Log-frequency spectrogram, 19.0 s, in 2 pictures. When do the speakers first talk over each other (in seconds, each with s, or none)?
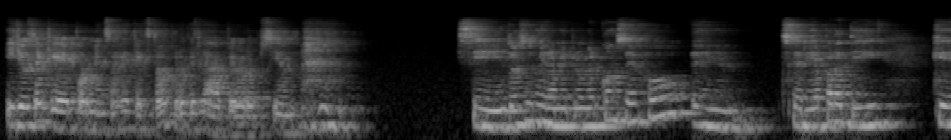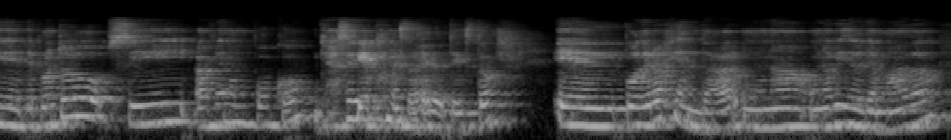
none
